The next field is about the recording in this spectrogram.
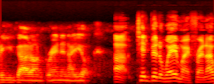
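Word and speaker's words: Aiyuk: It's Brandon Ayuk. Ayuk.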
